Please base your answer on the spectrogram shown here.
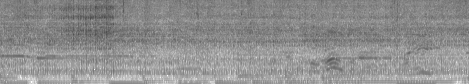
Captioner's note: chain saw rumbles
